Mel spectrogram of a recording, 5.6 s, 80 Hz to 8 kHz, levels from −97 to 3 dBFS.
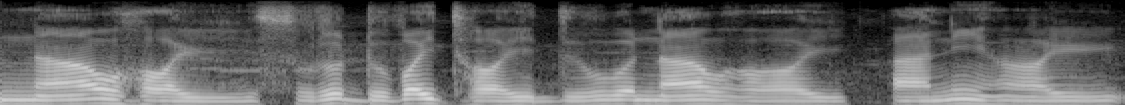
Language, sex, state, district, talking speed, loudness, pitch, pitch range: Bajjika, male, Bihar, Vaishali, 115 wpm, -20 LUFS, 110 Hz, 105-120 Hz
